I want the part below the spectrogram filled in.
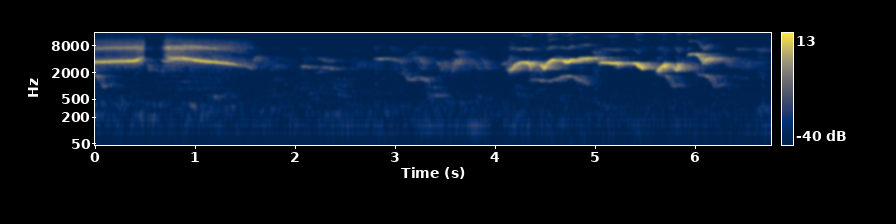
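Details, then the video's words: Hand-reared Oriental magpie-robin singing bright, varied whistles: a high descending phrase, then a burst of rich warbled notes after a short pause. "chòe than hót tốt"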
